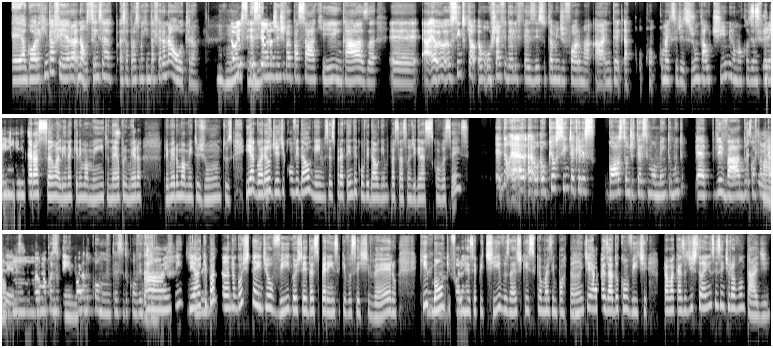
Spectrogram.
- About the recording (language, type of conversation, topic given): Portuguese, podcast, Alguma vez foi convidado para comer na casa de um estranho?
- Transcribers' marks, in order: laughing while speaking: "convidada"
